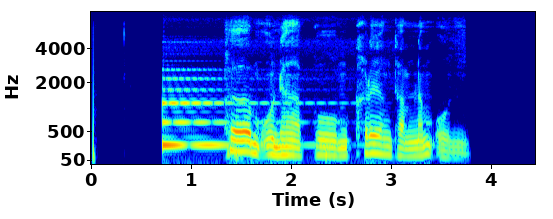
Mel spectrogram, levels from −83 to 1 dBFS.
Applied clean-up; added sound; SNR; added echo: none; Keyboard (musical); 1 dB; none.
